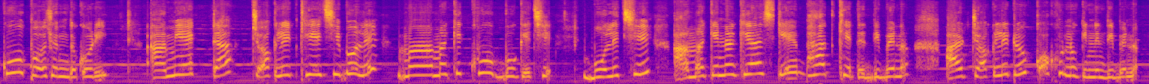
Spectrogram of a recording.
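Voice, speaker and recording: A woman's voice: extremely high pitch, a little slow, soft background music. A woman voicing an earnest, easily hurt little village girl in a children's cartoon, with a childlike, pleading manner. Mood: sad. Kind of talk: Bengali children's cartoon voice acting.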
